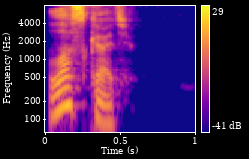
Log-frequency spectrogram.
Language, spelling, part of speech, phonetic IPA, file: Russian, ласкать, verb, [ɫɐˈskatʲ], Ru-ласкать.ogg
- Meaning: to caress (touch, kiss or stroke lovingly)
